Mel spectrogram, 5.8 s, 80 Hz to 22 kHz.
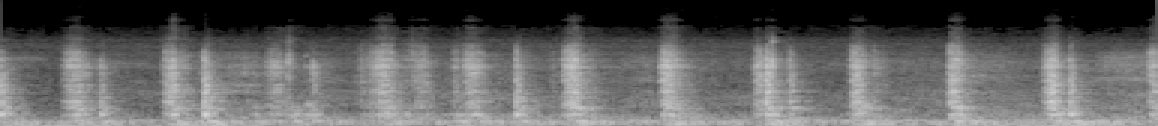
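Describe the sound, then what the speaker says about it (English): A brake caliper piston press-back tool works on the rear brakes of an F150, producing a series of rhythmic scraping, ratcheting strokes, close up and moderately quiet. "I'm going to take my little press back in tool, and I'm going to center that adapter on the piston."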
